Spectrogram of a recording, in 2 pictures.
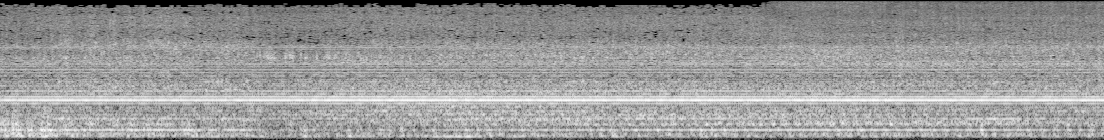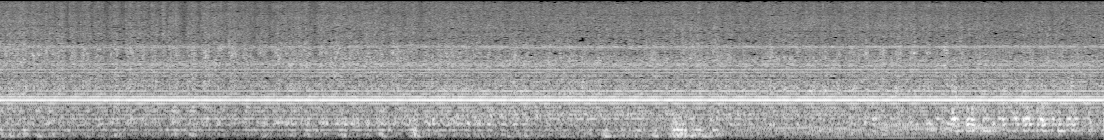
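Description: Electric pressure washer running steadily: a constant motor whine over a continuous hiss of water spray.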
